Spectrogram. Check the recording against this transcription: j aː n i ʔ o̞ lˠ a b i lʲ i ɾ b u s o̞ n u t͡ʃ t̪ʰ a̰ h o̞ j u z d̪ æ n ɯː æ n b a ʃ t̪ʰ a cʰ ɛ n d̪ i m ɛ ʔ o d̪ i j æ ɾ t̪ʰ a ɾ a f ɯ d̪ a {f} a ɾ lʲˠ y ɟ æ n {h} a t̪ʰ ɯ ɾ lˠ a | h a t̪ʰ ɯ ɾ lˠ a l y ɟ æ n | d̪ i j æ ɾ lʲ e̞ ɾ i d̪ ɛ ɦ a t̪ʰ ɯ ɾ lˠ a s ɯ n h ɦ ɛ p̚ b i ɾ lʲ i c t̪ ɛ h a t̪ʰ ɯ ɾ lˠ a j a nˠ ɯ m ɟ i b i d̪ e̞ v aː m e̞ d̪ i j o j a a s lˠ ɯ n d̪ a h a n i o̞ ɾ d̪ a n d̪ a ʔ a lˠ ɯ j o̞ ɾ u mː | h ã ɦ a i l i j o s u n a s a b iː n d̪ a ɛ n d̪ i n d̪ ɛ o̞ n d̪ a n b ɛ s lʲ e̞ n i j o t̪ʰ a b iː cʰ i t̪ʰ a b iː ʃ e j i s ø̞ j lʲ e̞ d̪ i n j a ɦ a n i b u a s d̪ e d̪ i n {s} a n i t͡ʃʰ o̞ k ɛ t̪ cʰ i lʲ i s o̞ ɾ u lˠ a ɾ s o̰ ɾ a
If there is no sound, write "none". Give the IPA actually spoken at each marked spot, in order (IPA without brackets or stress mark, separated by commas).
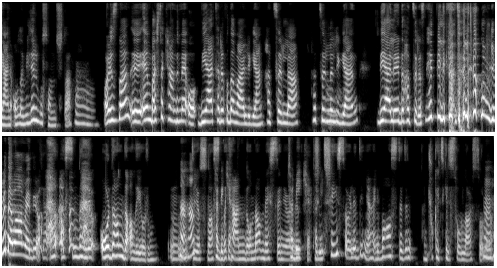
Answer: v, h, h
